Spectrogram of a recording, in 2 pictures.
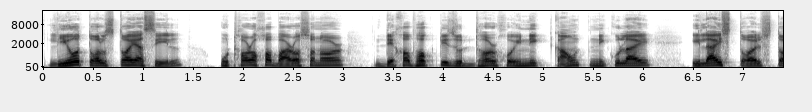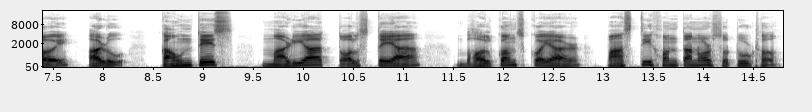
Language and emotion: Assamese, neutral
